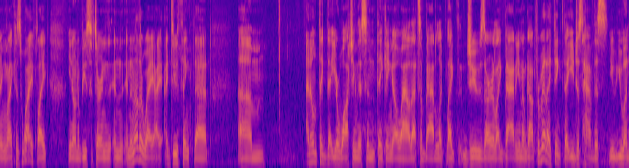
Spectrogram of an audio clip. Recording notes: head outdoors for a special in-person recording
